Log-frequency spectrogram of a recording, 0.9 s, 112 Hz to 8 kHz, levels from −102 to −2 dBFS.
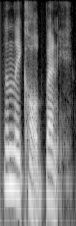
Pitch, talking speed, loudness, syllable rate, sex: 200 Hz, 255 wpm, -16 LUFS, 6.6 syllables/s, female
